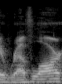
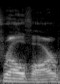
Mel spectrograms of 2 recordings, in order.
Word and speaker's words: relvar: has a login yeah the term relvar is fun um i am probably going to accidentally say revlar several times as well it is relvar relational variable so i'm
